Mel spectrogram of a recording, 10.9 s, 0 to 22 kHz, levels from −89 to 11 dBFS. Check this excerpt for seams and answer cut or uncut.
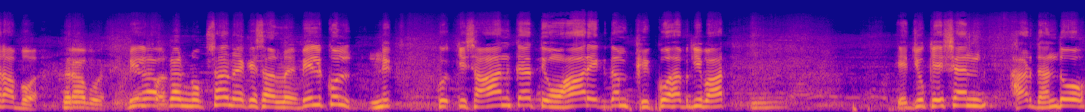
uncut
